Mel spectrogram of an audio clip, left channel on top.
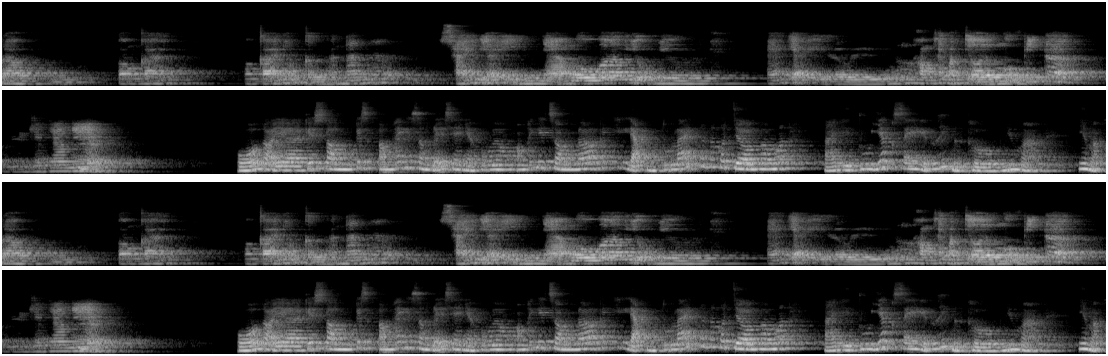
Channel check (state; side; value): identical; both; correlation 1.00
